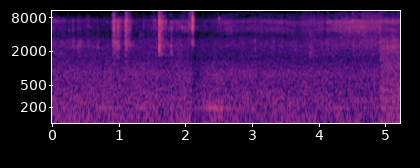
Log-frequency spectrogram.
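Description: Four short, sharp clicks and jingles about one to two seconds in, over steady outdoor background noise with a low hum.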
